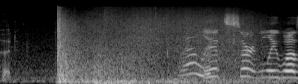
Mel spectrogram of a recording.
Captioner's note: splash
